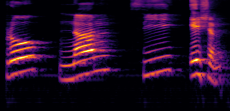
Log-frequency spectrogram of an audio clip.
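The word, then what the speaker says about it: pronunciation: তো লিখে ফেললাম এবং টি আই ও এন শন, শন লিখে ফেলি শন। তো উচ্চারণটা কীরকম হলো, প্রোনাউন্সিয়েশন, প্রোনাউন্সিয়েশন, ঠিক আছে।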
